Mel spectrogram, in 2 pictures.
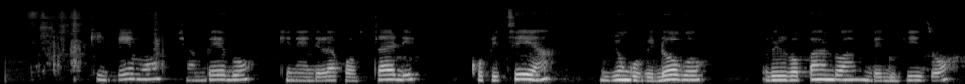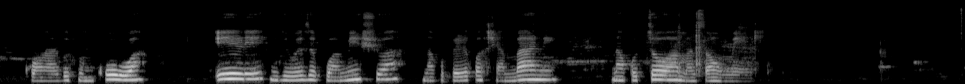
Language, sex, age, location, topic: Swahili, male, 18-24, Dar es Salaam, agriculture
